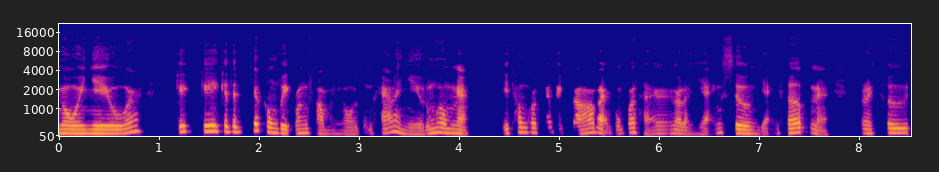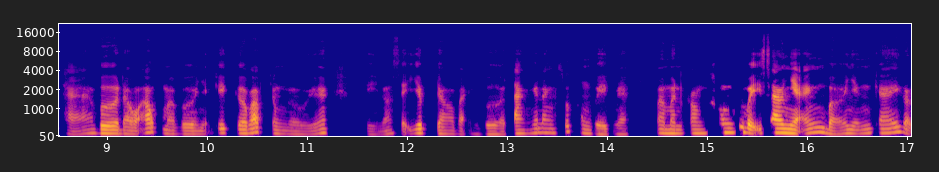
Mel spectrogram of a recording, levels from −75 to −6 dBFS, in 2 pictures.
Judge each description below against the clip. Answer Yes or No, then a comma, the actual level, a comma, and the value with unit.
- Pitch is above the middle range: No, low, 135 Hz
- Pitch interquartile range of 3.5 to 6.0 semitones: Yes, average, 4.5 semitones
